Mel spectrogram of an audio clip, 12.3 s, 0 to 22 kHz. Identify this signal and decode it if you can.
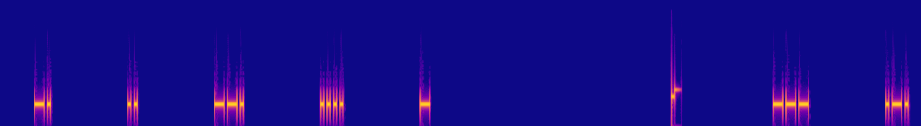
Morse code, heard as a keyed tone, about 28 wpm, spaced as for 8 wpm, 700 Hz. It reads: NIGHT OR
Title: 8x Character Spacing - Top 500 Words - 28wpm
